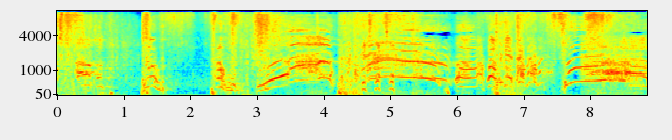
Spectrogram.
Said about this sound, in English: Screaming. I know. In stereo.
